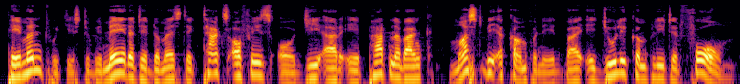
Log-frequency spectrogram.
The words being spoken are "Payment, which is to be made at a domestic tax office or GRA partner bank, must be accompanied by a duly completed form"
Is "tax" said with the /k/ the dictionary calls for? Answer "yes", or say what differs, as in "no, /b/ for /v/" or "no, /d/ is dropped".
yes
